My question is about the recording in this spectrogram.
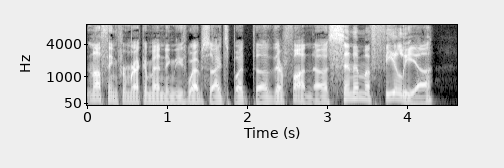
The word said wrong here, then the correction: Cinephilia: Boy, I added a syllable like Homer there. – Yeah. – Homer Simpson. Saxophone. Cinephilia and Beyond.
